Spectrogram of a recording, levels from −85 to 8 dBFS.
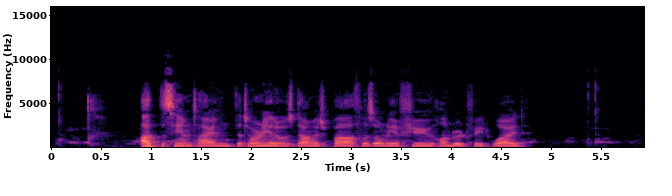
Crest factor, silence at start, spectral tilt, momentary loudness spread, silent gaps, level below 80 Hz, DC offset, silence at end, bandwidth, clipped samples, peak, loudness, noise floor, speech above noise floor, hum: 22 dB; 0.2 s; -5 dB/octave; 17 LU; none; -60 dBFS; under 0.1%; 0.45 s; 9.2 kHz; under 0.1%; -4 dBFS; -26 LUFS; -68 dBFS; 42 dB; none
